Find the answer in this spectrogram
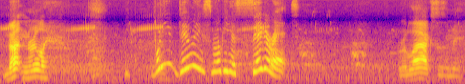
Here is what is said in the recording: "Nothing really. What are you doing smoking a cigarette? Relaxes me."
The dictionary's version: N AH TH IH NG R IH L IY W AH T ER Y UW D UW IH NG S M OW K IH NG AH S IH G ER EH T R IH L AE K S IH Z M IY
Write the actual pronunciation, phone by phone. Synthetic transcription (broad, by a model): N AH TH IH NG R IH L IY W AH T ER Y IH D UW IH NG S M OW K IH NG AH S IH G ER EH T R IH L AE K S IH Z M IY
